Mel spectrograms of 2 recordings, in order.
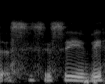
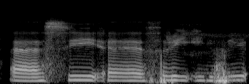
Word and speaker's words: CCCEV: pronounce ccc ev and the official uh pronunciation is cccv however different alternatives were represented such as c a three e v or c a cube ev since we are uh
